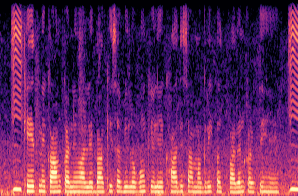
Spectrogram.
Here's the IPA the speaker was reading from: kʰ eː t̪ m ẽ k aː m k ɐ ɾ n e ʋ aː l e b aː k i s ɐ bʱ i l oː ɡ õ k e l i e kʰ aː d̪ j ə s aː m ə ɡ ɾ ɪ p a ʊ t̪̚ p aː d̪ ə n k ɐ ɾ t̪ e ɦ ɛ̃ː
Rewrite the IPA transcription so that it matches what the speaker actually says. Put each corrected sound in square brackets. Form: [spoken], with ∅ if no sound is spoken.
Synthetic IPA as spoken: kʰ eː t̪ m ẽ k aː m k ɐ ɾ n e ʋ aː l e b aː k i s ɐ bʱ i l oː ɡ õ k e l i e kʰ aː d̪ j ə s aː m ə ɡ ɾ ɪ [k] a ʊ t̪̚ p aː d̪ ə n k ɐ ɾ t̪ e ɦ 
